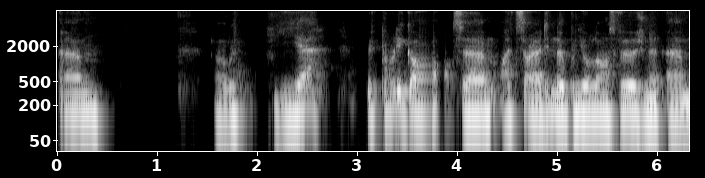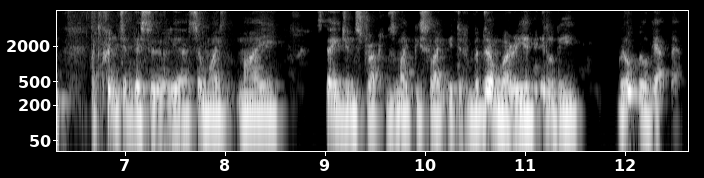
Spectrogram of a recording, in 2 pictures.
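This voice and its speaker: Bloke directing a rehearsal, mid pitch, kind of hesitant, thinks as he talks, encouraging. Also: little pitch movement, normal speed, warm tone. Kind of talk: informal rehearsal discussion, some reading of stage directions.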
